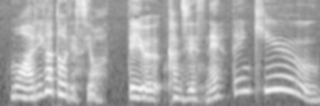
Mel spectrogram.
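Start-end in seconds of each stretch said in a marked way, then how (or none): 2.9-4.0 thank you, strong hard stress on you. English pronunciation tip in Japanese: stress on you in thank you. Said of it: "U の方をしっかりと強調して、発音すれば".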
